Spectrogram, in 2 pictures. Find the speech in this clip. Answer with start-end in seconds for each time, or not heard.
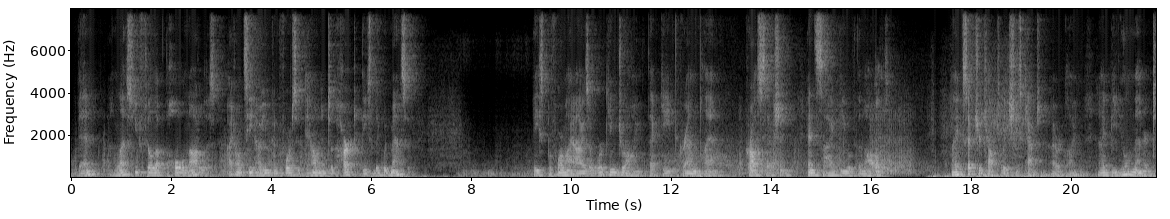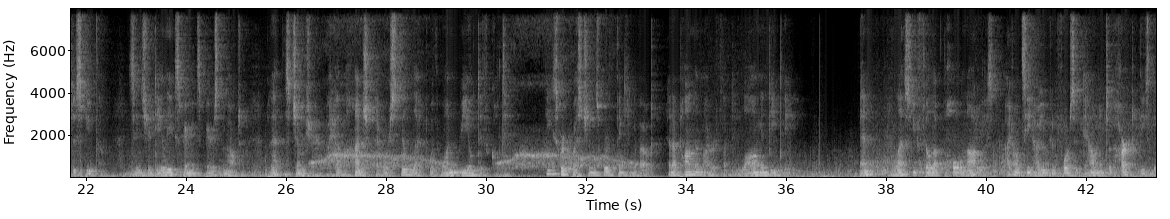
0.1-6.8, 9.2-16.4, 17.6-30.6, 31.2-36.1, 37.5-43.3.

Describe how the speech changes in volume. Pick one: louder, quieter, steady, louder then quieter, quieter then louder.
steady.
